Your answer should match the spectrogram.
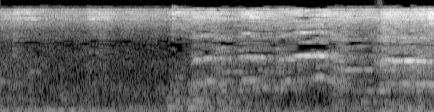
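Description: Rooster crowing over a steady low rumble. The crow starts about a second in and lasts about a second.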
